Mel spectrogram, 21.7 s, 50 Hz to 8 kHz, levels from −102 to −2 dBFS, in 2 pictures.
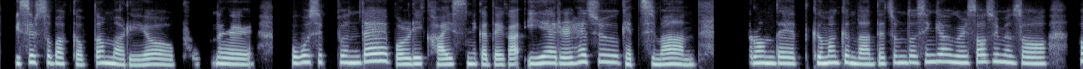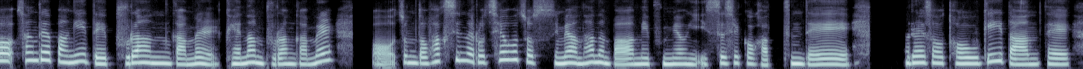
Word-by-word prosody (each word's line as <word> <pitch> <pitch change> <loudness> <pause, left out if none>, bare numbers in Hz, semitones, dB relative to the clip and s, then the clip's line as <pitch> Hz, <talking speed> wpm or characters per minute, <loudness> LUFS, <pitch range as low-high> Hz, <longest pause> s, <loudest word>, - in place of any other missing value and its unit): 있을 250 +4 0
수밖에 225 -6 -2
없단 230 +7 -2
말이에요. 185 -2 -1
보 195 - -20 0.2
네. 200 -2 0 0.4
보고 235 +3 +1
싶은데 265 +3 +1
멀리 205 +1 +2
가 190 -2 -2
있으니까 200 0 -1
내가 185 +1 -1
이해를 220 0 +1
해 270 +3 +1
주겠지만 205 -7 -2 0.5
그런데 230 -2 +2 0.2
그만큼 240 +1 +2
나한테 205 +1 0
좀 245 +2 -3
더 250 0 -2
신경을 275 -1 0
써 270 +3 -1
주면서 235 -6 -1 0.3
어 305 0 +6
상대방이 300 -4 +1
내 210 -2 +3
불안감을, 220 -4 +2
괜한 225 +2 +3
불안감을 205 +7 0 0.4
어 - - -2
좀 245 -2 0
더 220 - +1
확신으로 285 +1 -1
채워 345 +7 +1
줬으면 240 -6 +1
하는 255 -2 +2
마음이 205 0 +1
분명히 205 0 0
있으실 225 +3 -3
것 210 -2 -2
같은데 190 0 0 0.5
그래서 240 0 +1
더욱이 220 +7 +1
나한테 195 0 +1
225 Hz, 290 characters per minute, -23 LUFS, 200-250 Hz, 0.5 s, 어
